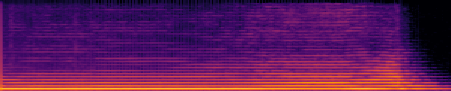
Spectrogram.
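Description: A single long note blown on a horn-like wind instrument, held loud and steady at one pitch, then fading out near the end.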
